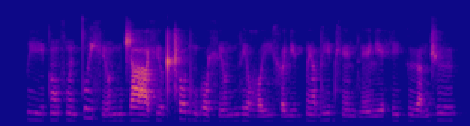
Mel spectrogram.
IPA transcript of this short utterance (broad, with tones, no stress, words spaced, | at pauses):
piː˧˩tõ˧sʷẽ˧d tʷi˥xʲõ˩˧d nd͡ʒaː˧˩xʲo˧dǁo˥dŋɡo˧˩ xʲõ˩˧dnzi˧˩ ʁʷiː˩˧xə˩˧lʲʉ˩˧dpẽ˧ɐ̯ diː˥dxẽ˧ nzẽ˩˧lʲe˧hi˥˧ kʉ˧˩ɐ̯nd͡ʒʉ˥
